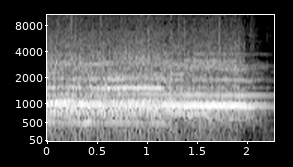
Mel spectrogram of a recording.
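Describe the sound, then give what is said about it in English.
A loud crowd cheers and shouts in reaction to the jury's verdict in the Chauvin trial over George Floyd, reactions stretching from Salt Lake City to Minneapolis, in a sustained, dense roar with high whoops layered through it, holding steady for about two seconds before quickly dropping off. “And the reaction from Salt Lake City to Minneapolis was immediate. Make some noise for George!”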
